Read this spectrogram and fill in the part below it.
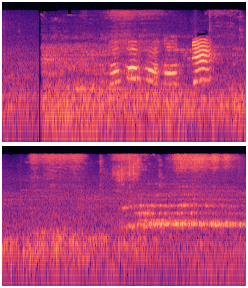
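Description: A young child talks and laughs nearby.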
